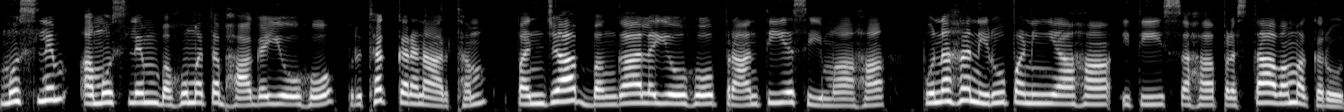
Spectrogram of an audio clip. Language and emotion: Sanskrit, neutral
